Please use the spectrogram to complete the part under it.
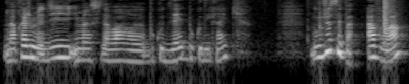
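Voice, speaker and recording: A woman vlogger with a lowish, husky voice and vocal fry talks briskly as she shows off her scrapbooking supplies. It's a casual haul video, chatty and loose, full of fillers and self-corrections.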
